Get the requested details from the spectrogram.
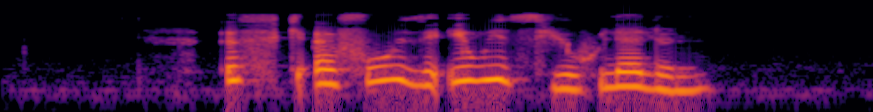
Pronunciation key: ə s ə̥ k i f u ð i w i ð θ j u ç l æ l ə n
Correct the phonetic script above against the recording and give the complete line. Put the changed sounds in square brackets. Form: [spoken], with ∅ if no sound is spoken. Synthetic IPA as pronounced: ə [f] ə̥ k [æ] f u ð i w i ð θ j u ç l æ l ə n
